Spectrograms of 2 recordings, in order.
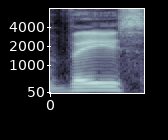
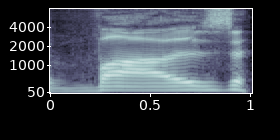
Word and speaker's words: vase: can put flowers in americans say vase i think the british say vaz oh no it's people who are kind of uh snobbish it's not the british people in america you'll hear some people go i need a vaz you take these flowers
